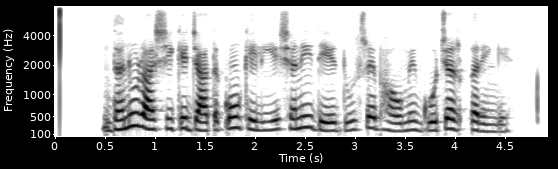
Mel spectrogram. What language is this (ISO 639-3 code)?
hin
